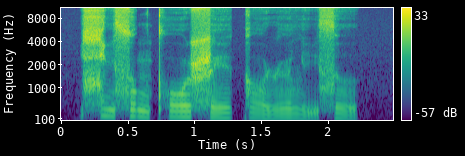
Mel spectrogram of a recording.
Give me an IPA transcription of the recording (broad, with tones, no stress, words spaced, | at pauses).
ɕi˥˧sʊ˥˩ŋt̪ʰo˥ʊ̯ ʂe˥ɪ̯kɤ˥˩ ɻɻ̩˥lḭ˨˩sɹ̩˥˩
